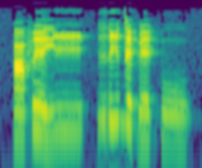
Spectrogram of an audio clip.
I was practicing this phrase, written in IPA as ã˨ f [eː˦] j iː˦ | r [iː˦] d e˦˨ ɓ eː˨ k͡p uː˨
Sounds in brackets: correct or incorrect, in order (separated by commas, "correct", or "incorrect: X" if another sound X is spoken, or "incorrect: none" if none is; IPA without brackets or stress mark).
incorrect: eː˦˨, correct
